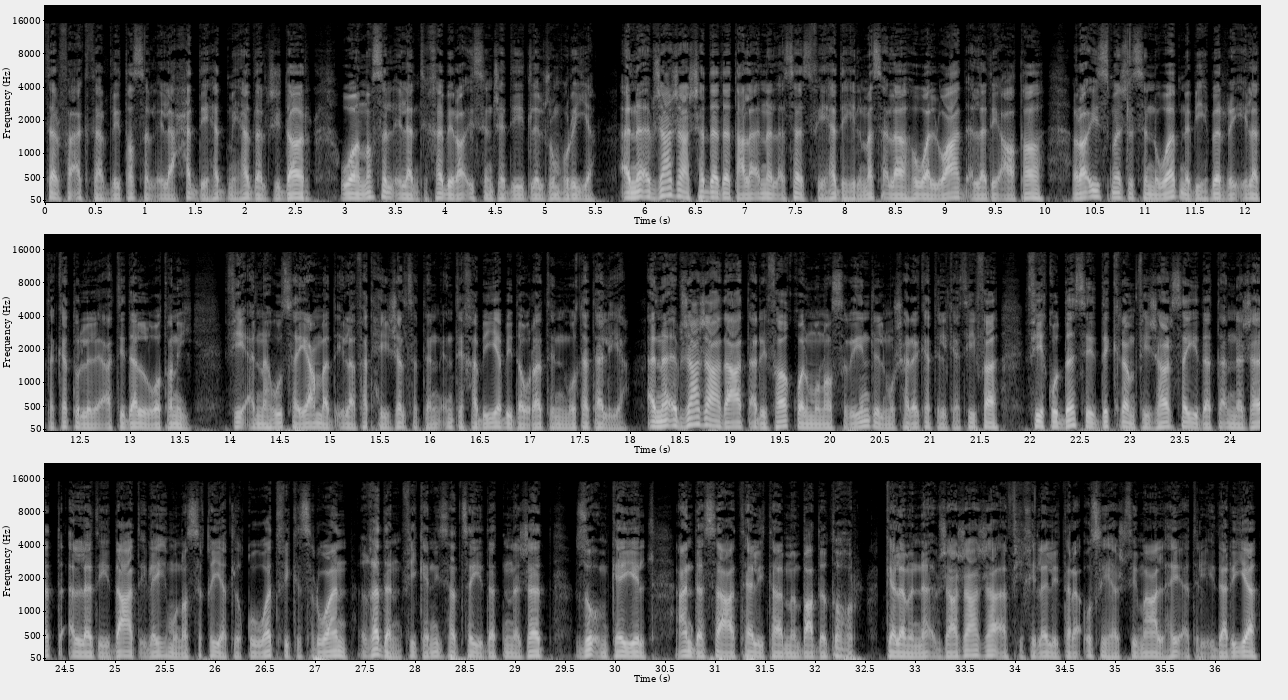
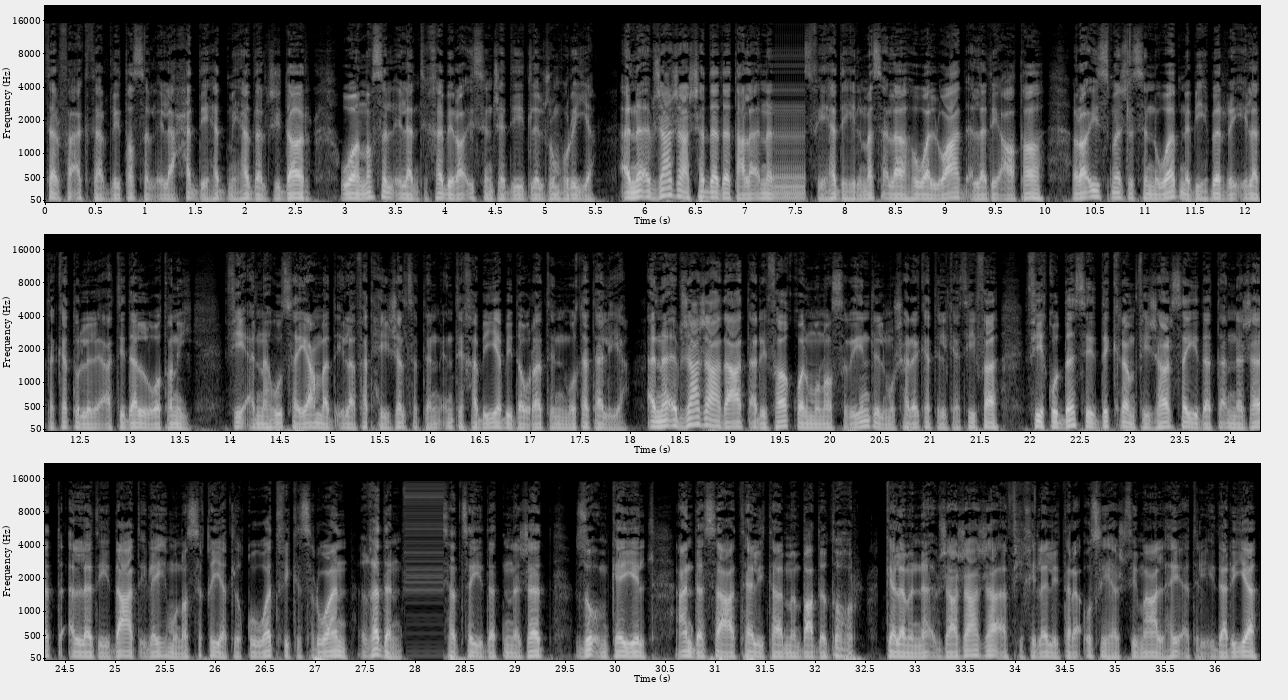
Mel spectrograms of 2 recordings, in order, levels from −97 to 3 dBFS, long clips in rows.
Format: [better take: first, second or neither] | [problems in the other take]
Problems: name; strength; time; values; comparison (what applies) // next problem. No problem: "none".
first | audio freezing; at 7.5 s and at 28 s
